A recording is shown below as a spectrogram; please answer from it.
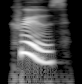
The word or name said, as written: cruise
